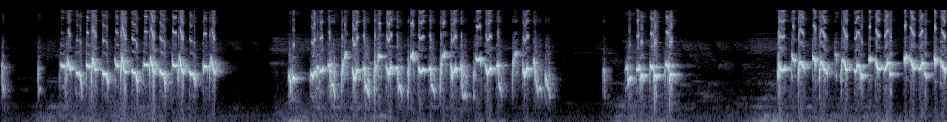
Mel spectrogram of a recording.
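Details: Yellow-vented bulbul in a fierce fighting song of the 'ngalas uplik ropel' style, meant to make other bulbuls answer: rapid, busy chattering bursts of bubbling notes, roughly two seconds each, separated by short pauses.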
